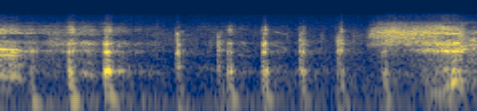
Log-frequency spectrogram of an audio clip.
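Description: A man laughing softly: a quick run of short chuckles.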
